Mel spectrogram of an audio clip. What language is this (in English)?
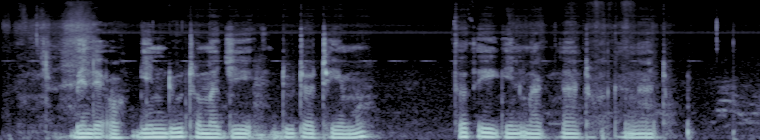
Luo (Kenya and Tanzania)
